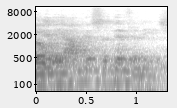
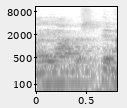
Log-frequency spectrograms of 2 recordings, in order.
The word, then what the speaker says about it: Antiochus Epiphanes: So Antiochus Epiphanes. What's that? Antiochus Epiphanes. I was putting the wrong emphasis on the wrong syllables, wasn't I? I think that is correct.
